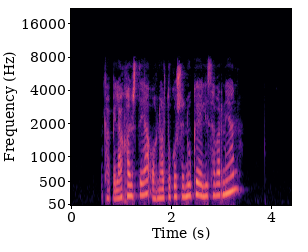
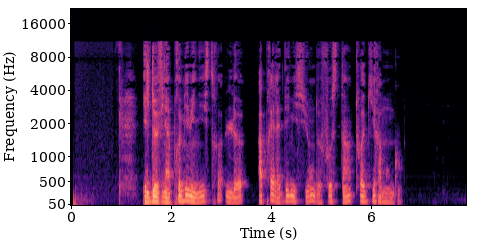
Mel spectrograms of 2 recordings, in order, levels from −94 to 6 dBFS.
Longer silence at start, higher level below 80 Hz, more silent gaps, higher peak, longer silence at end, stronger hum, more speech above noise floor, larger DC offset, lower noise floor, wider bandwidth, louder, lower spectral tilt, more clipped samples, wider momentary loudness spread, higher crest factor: first, 0.65 s vs 0.05 s; second, -64 dBFS vs -36 dBFS; neither; second, -10 dBFS vs 0 dBFS; second, 1.05 s vs 1.3 s; neither; about the same, 58 dB vs 59 dB; neither; first, -84 dBFS vs -78 dBFS; second, 8 kHz vs 11.5 kHz; second, -26 LUFS vs -20 LUFS; about the same, -5.5 dB/octave vs -5.5 dB/octave; neither; second, 7 LU vs 21 LU; about the same, 18 dB vs 22 dB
